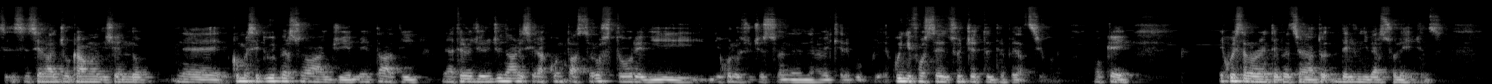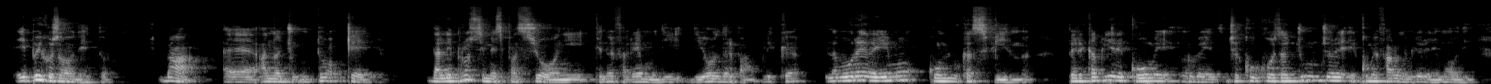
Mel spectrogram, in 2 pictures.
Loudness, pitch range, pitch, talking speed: -23 LUFS, 110-145 Hz, 125 Hz, 155 wpm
